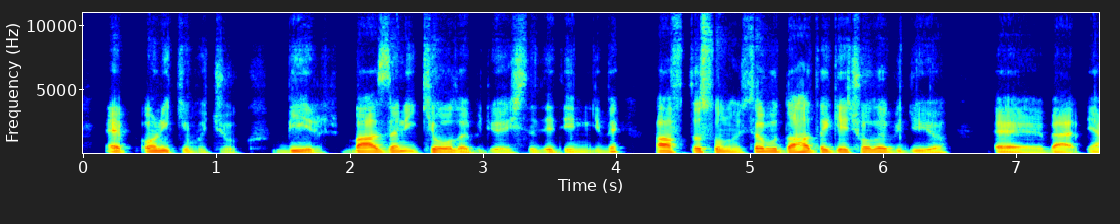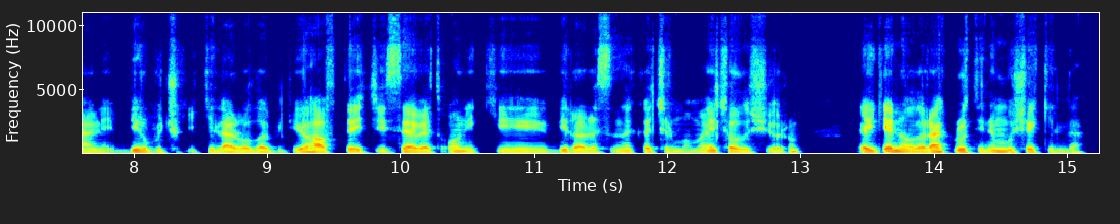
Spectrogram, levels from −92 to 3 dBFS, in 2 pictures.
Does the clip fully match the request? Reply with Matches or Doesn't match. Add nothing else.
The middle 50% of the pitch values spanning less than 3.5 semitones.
Doesn't match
